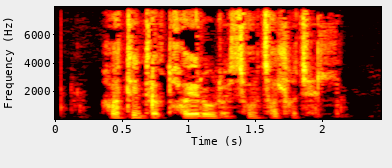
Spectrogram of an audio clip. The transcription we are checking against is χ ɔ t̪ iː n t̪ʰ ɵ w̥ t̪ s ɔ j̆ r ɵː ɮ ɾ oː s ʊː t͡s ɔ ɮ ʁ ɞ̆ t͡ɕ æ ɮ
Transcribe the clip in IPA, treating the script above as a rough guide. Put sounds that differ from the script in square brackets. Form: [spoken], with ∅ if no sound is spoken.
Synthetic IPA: χ ɔ t̪ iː n t̪ʰ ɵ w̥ t̪ [χ] ɔ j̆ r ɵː [∅] ɾ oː s ʊː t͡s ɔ ɮ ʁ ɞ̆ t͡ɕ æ ɮ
